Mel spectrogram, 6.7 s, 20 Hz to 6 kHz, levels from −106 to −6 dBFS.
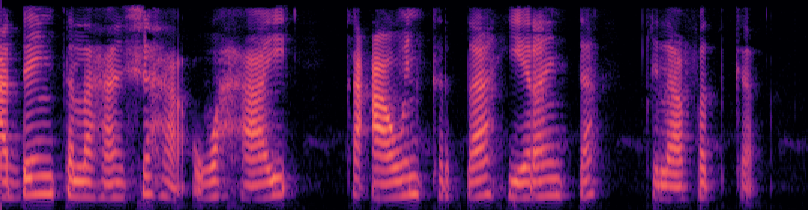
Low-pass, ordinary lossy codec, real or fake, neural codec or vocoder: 5.4 kHz; AAC, 32 kbps; real; none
